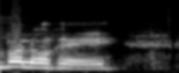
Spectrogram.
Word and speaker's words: Bolloré: Is it Vincent Bolloré? – Vincent Bolloré.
